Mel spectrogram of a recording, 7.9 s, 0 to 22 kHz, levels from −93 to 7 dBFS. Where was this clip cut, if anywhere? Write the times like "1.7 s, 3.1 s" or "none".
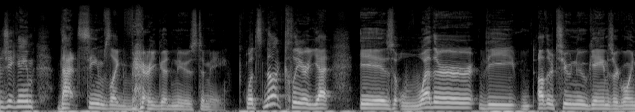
none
